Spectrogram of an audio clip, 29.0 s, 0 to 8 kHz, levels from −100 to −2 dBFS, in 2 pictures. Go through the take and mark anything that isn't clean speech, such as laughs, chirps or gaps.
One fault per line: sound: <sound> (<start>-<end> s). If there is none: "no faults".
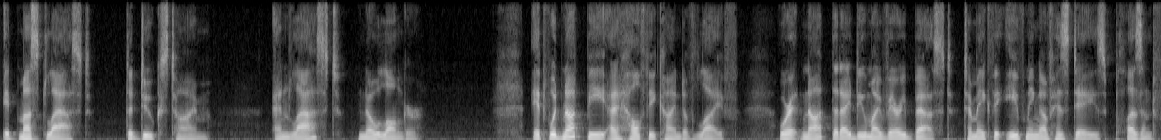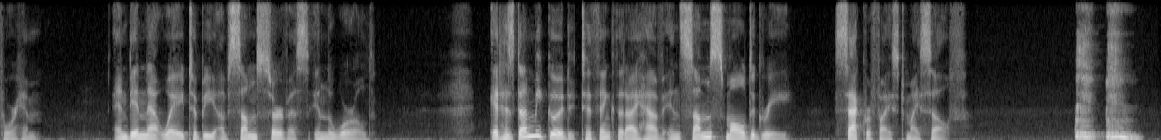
sound: throat clearing (27.9-28.8 s)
